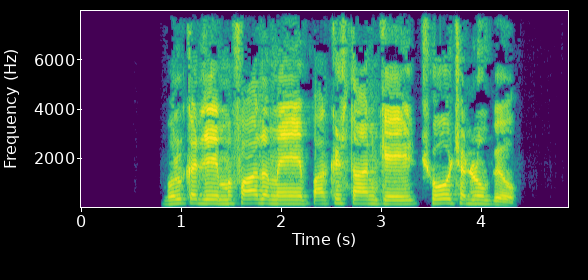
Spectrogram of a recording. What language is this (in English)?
Sindhi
